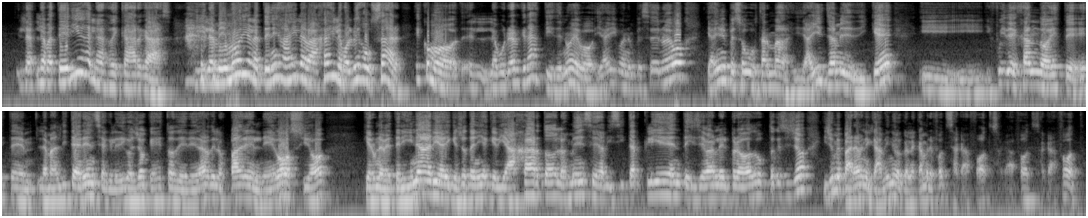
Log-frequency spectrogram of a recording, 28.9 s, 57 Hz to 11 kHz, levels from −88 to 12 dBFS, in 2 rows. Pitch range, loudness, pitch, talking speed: 125-180 Hz, -11 LUFS, 145 Hz, 225 wpm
